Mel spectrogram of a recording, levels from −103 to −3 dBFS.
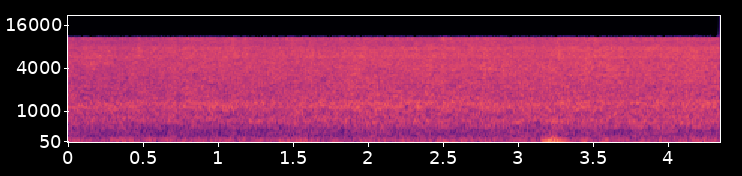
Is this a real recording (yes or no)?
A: no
